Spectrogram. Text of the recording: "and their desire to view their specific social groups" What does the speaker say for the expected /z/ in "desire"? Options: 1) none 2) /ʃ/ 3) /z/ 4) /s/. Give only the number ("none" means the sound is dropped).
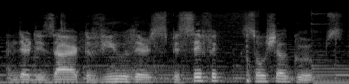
3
